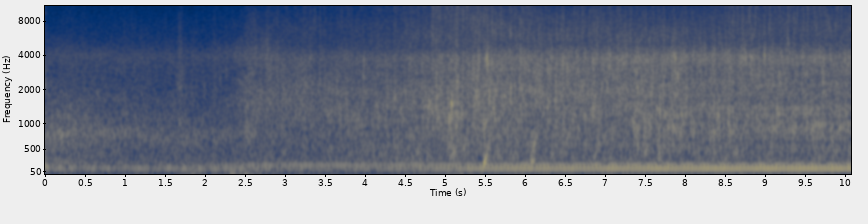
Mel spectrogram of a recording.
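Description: Water trickling and running steadily, getting louder a few seconds in, over a steady low hum.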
